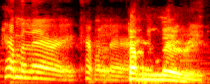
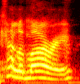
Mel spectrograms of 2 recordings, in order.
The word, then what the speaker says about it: Camilleri: How do I pronounce it? Camilleri. I was close. Okay. Yeah, better than calamari.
